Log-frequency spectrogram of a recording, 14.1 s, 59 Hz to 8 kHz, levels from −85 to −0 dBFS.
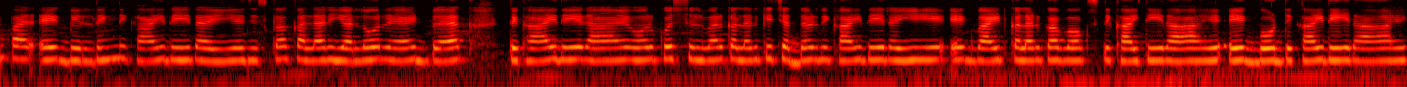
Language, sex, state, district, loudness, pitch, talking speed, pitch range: Hindi, female, Bihar, Darbhanga, -41 LUFS, 270 Hz, 185 wpm, 265-275 Hz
